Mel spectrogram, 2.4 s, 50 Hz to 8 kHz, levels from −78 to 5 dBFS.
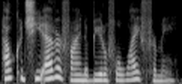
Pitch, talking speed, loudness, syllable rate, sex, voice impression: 220 Hz, 245 wpm, -18 LUFS, 5.6 syllables/s, female, feminine, slightly adult-like, cute, slightly refreshing, slightly friendly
